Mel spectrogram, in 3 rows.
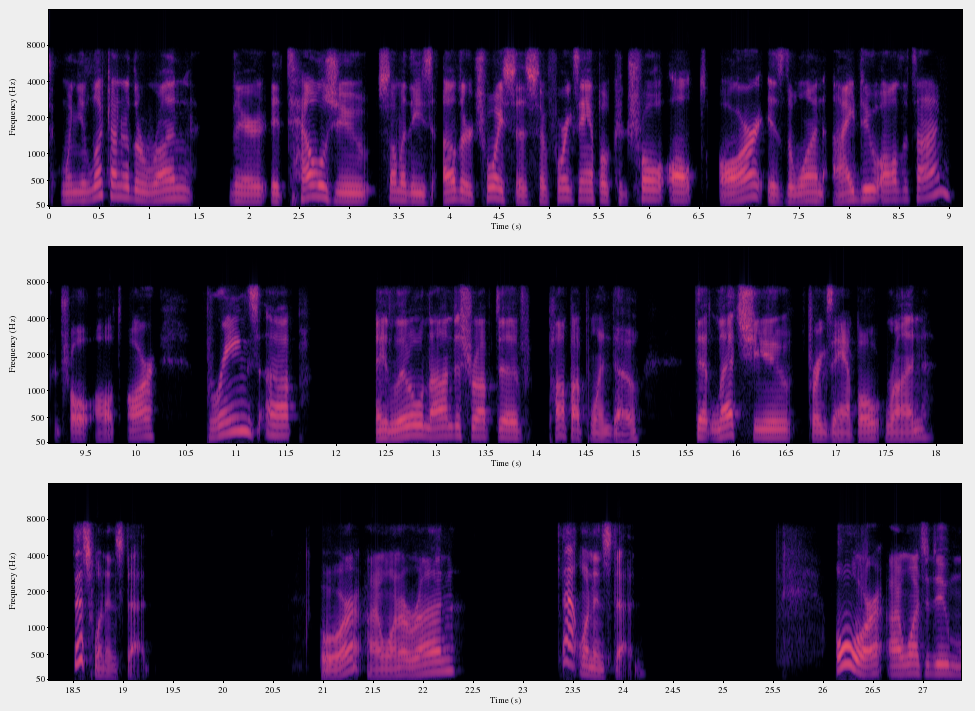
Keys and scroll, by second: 10.0 ctrl+alt+r, 22.2 ctrl+alt+r.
